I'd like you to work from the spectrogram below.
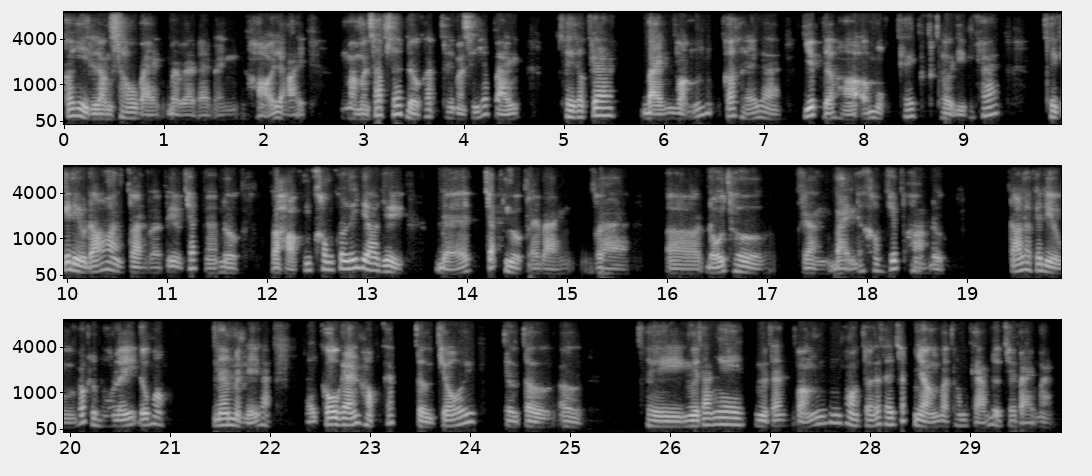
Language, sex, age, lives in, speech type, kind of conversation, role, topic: Vietnamese, male, 30-34, Vietnam, conversation, advice, advisor, Vì sao bạn luôn đặt người khác lên trước và hy sinh nhu cầu của bản thân?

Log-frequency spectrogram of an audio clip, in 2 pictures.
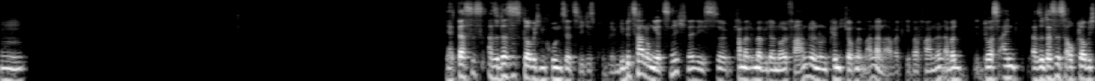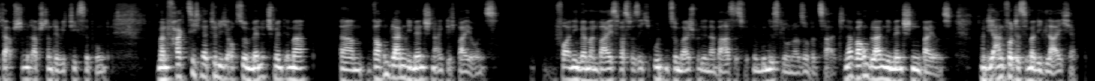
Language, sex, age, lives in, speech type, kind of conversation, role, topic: German, male, 45-49, Germany, conversation, advice, user, Wie finde ich in meinem aktuellen Job wieder Sinn und Erfüllung?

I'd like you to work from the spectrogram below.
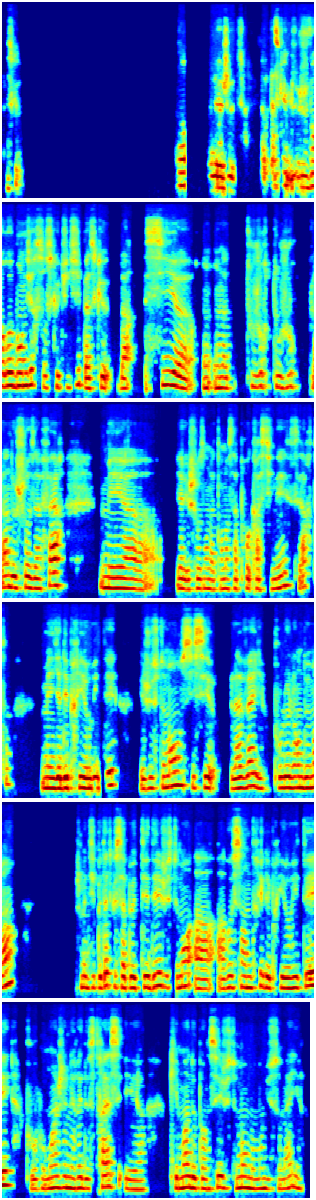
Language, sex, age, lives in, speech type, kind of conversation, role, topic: French, female, 40-44, France, conversation, advice, advisor, Quelles difficultés rencontres-tu pour t’endormir à cause du stress et de pensées répétitives ?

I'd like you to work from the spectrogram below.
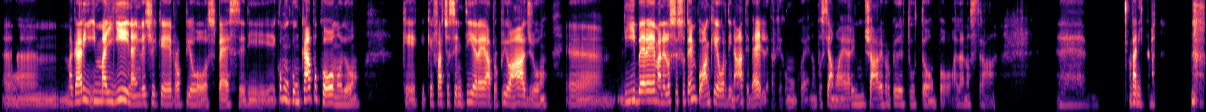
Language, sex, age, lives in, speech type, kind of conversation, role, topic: Italian, female, 45-49, Italy, conversation, podcast, guest, Pensi che avere meno oggetti possa renderti più felice nel tuo stile?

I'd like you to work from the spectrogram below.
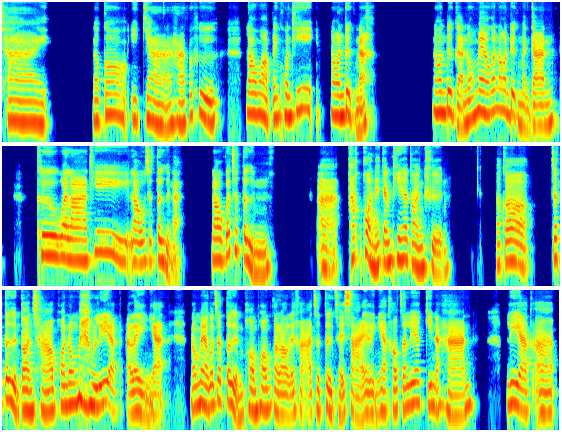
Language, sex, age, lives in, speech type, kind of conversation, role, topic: Thai, female, 30-34, Thailand, conversation, podcast, guest, คุณมีวิธีพักผ่อนยังไงให้รู้สึกเต็มพลังบ้าง?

